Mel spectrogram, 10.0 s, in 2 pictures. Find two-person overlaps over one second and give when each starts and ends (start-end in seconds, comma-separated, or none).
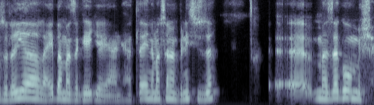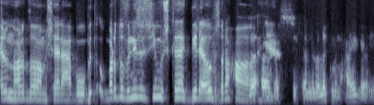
none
